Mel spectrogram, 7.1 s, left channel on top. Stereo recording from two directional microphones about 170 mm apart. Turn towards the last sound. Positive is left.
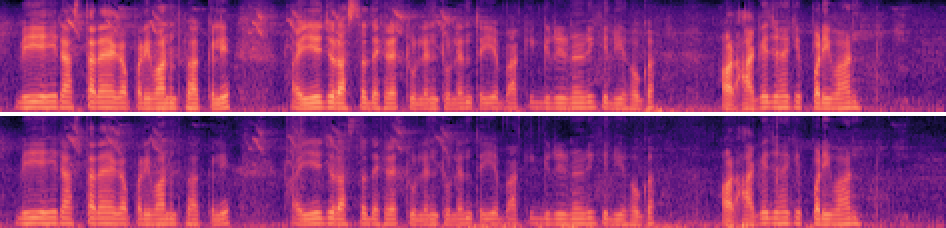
turn(degrees=-5)  # may be behind; listen again after turning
